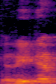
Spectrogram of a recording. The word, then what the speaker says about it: read: News paper is নট, মূল verb আছে রেড, রিডের past tense past verb হলে স্পেলিংটা হচ্ছে গিয়ে একই, রিড আর ইএডি, কিন্তু উচ্চারণ হবে রেড।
